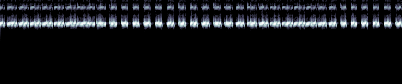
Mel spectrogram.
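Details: Two crickets chirp high and piercing: for the first two seconds their calls blur into a continuous trill, then they break into distinct pulses about four per second, slightly uneven as the two voices interleave. Nothing else heard.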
